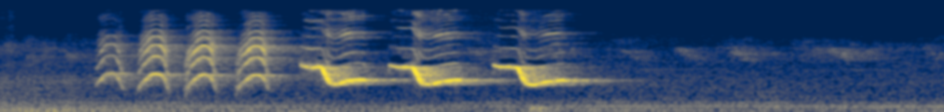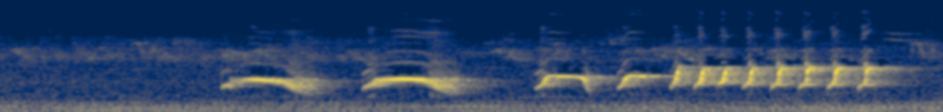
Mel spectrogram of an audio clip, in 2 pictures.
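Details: A da bò laughingthrush sings and dances to lure a female: rapid stacked notes, three loud falling whistles, a silent gap, then descending slurs and a quick rhythmic series of short notes.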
